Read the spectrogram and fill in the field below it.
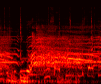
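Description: A man shouts excitedly.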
